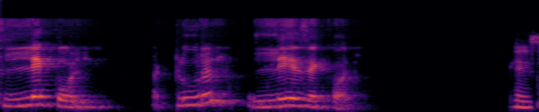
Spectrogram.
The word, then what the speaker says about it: l'école: In singular, it's l'école.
